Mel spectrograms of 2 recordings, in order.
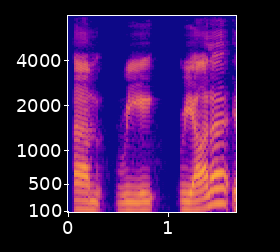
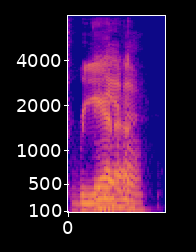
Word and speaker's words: Rihanna: Rihanna. It's not Rihanna. It's Rihanna. – Okay. – That's how it's actually pronounced.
